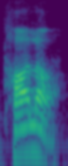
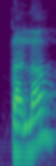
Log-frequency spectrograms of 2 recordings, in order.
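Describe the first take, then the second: First: The first consonant is hard and strongly aspirated. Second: The first consonant is soft and light. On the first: The speaker calls it wrong. "I put the emphasis on the tha for deliberate effect" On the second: The speaker calls it right. "the th is rather soft. It's supposed to be softer"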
